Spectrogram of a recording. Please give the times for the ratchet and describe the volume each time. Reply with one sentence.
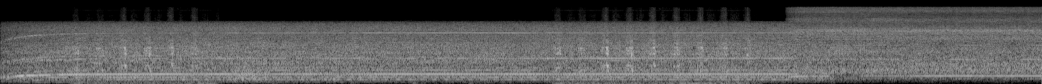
You can't hear the ratchet here.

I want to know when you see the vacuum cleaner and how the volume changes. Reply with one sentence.
You can hear the vacuum cleaner from 0.0 to 10.3 s, at a steady volume.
